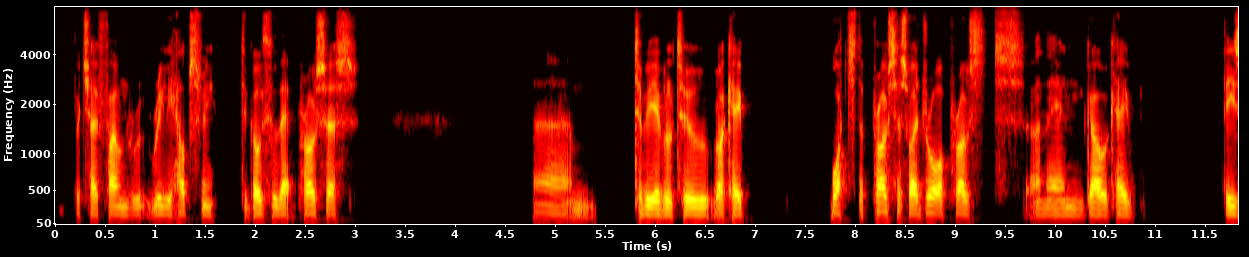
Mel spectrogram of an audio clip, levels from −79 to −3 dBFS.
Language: English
